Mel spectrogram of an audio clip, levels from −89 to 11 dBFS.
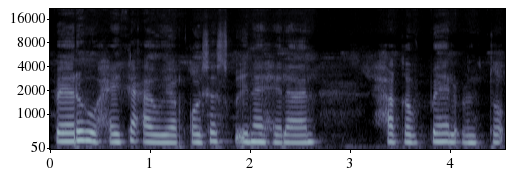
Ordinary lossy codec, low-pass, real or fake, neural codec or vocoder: none; none; real; none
